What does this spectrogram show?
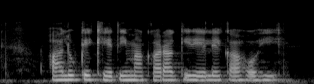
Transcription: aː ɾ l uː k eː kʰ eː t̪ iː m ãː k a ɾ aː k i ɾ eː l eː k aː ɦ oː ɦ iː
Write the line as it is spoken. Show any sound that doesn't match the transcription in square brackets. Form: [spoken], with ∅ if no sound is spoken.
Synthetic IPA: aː [∅] l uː k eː kʰ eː t̪ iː m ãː k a ɾ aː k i ɾ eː l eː k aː ɦ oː ɦ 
